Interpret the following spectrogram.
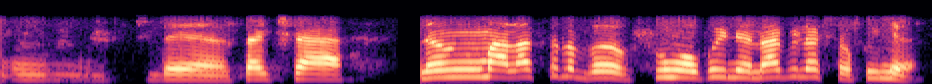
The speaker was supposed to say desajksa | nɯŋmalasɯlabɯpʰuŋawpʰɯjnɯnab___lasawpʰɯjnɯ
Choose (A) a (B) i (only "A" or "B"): B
